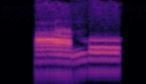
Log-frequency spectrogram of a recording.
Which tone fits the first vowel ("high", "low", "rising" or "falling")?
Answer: high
